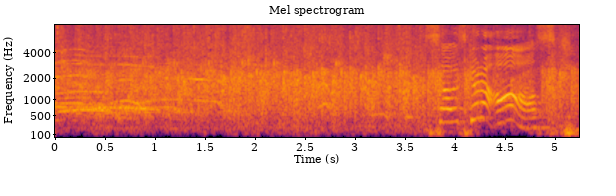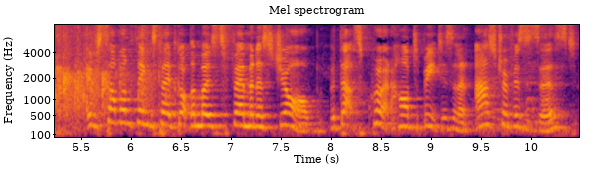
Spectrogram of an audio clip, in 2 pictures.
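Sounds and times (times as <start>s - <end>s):
audience applause: 0.0s - 6.2s
speech: 4.7s - 10.4s.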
